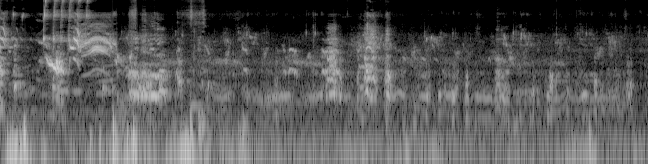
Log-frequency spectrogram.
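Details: Aseel chickens at a free-range desi poultry farm in India. A sharp, harsh squawk opens the recording, followed by rapid uneven clucking and cackling that fades toward the end.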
